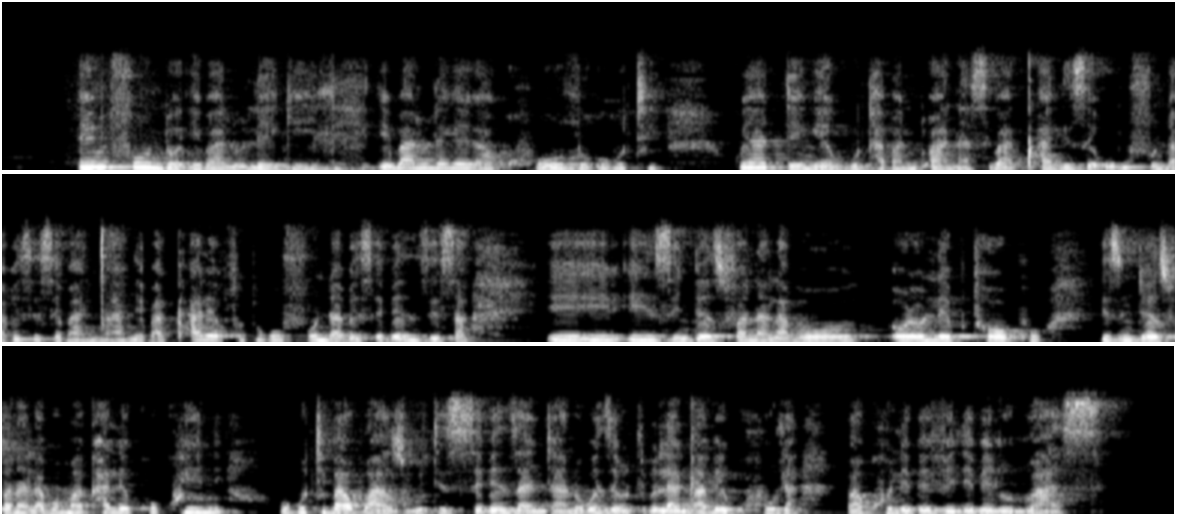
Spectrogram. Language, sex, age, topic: North Ndebele, male, 36-49, education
